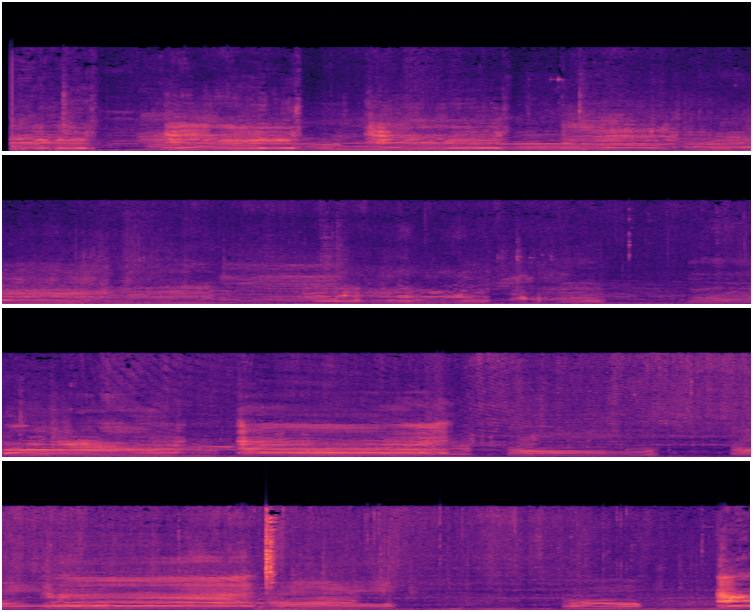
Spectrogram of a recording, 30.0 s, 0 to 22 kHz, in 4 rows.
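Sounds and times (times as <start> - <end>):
calves bawling: 0.2 - 29.9.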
